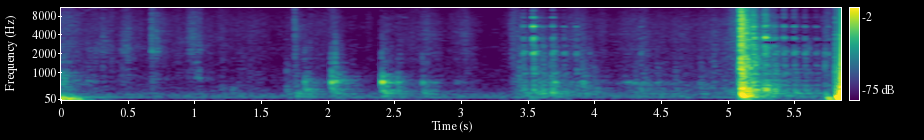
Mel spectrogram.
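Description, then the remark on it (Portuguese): Small plastic clicks and taps as a filter bag is fitted into a coffee machine in a kitchen, scattered and quiet at first, ending with a louder clattering snap as pieces lock into place. “Encaixa tudo direitinho.”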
